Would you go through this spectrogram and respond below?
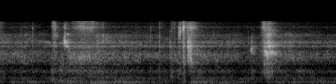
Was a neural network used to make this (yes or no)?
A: yes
